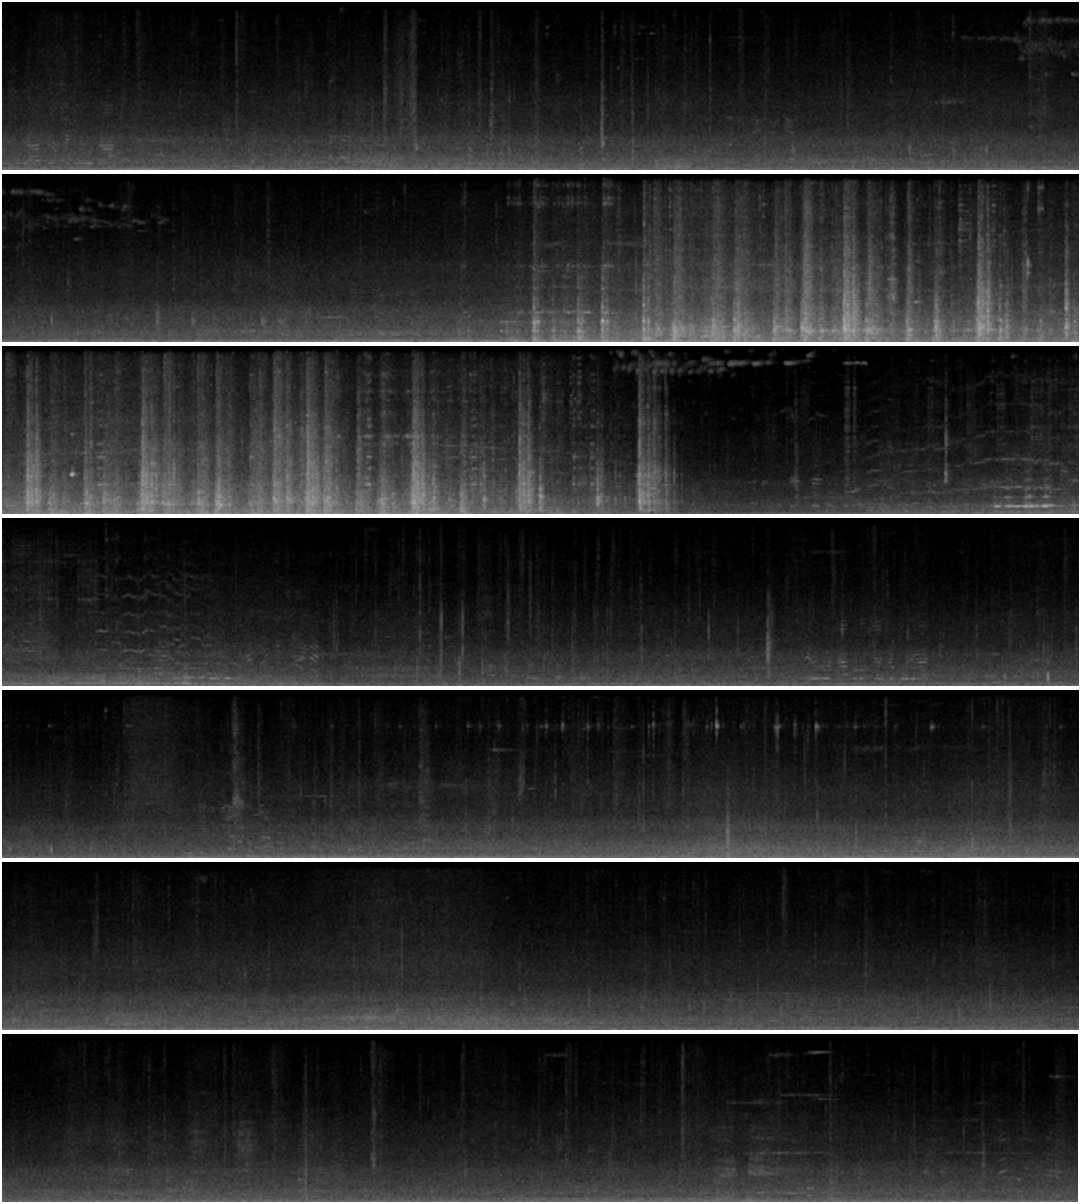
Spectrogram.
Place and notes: heavy car traffic and trams plus footsteps
international city scapes and social ambiences
Magyarország, European Union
